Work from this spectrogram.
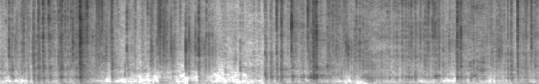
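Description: An oval, solid bar of dry light-green soap, held in one hand, is scraped and shaved with a utility knife blade, and the shavings pile up below. The result is a quick run of crisp, bright crunching and crinkling scrapes with dry, short-lived flakes of sound. A few louder cuts stand out between softer scratching.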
